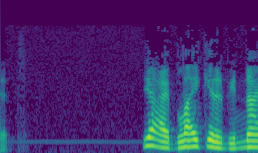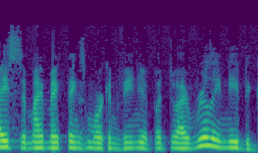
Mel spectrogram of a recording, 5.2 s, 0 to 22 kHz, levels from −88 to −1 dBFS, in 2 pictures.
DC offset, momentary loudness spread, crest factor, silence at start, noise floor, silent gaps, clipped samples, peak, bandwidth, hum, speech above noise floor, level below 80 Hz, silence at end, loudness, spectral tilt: under 0.1%; 9 LU; 18 dB; 0 s; -61 dBFS; none; under 0.1%; -4 dBFS; 10.5 kHz; none; 41 dB; -58 dBFS; 0 s; -21 LUFS; -8.5 dB/octave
